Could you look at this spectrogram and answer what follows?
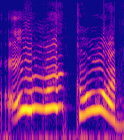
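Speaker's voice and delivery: high, loud, slow shock; overwhelmed by the news; stunned gasp. Retold or imitated. Hearing they are moving to Australia, high and slow in shock.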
